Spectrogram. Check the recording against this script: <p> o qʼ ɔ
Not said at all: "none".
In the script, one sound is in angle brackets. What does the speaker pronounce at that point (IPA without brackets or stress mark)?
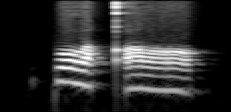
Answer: p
